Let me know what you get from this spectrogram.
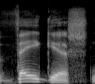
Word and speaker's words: vagus: I'm not sure what the proper tense is. It's the vagus nerve, V-A-G-U-S. And I'm not always sure which tense you use, vagal, vagus, I don't know.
